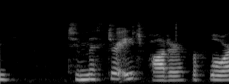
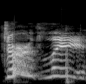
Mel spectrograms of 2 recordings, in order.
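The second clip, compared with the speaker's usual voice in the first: high, very loud boom; explosive angry summons; booming shout; 9 semitones higher, 14 dB louder than usual. A narrator's reading. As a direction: bellow the surname in fury. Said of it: "he boomed".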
